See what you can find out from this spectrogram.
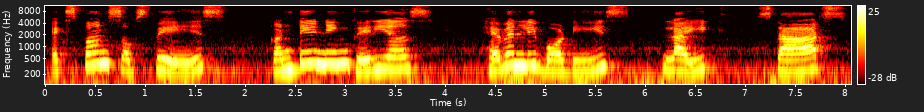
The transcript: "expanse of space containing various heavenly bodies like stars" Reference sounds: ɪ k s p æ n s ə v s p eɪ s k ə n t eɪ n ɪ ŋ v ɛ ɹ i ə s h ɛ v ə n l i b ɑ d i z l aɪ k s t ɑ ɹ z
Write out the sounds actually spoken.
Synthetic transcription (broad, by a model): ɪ k s p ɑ n s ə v s p eɪ s k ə n t eɪ n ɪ ŋ v ɛ ɹ i ə s h ɛ v ə n l i b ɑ d i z l aɪ k s t ɑ ɹ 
